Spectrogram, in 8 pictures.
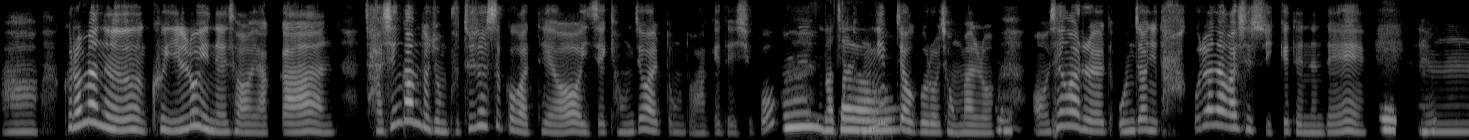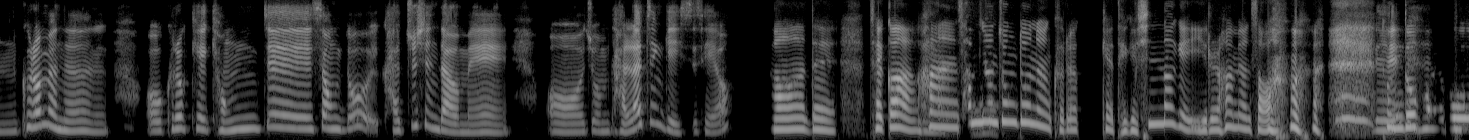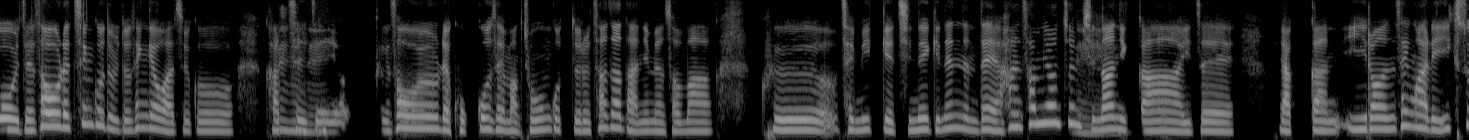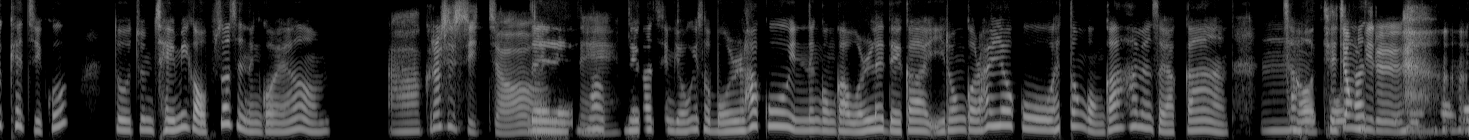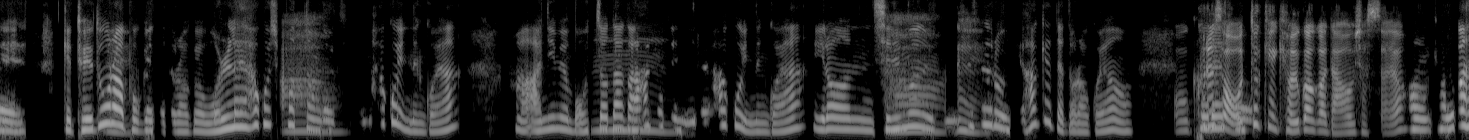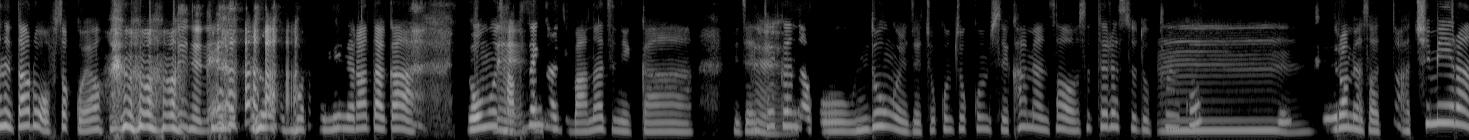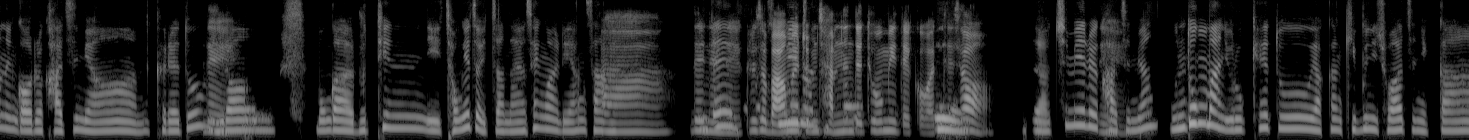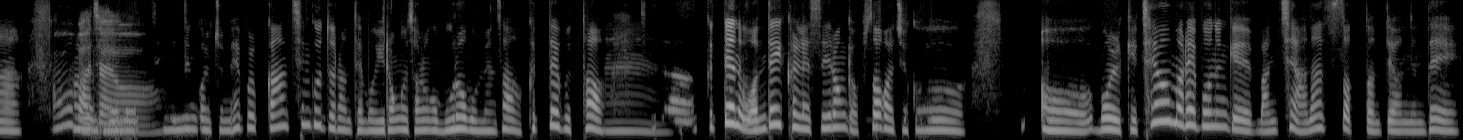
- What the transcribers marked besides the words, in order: tapping; other background noise; laugh; laugh; laugh; laugh; teeth sucking; teeth sucking
- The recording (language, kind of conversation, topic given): Korean, podcast, 그 일로 가장 뿌듯했던 순간은 언제였나요?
